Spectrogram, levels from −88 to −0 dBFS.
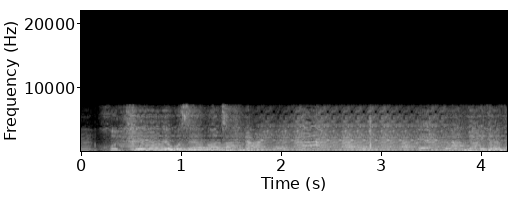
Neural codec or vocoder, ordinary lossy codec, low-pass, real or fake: codec, 16 kHz, 0.4 kbps, LongCat-Audio-Codec; none; 7.2 kHz; fake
